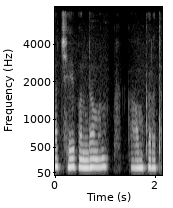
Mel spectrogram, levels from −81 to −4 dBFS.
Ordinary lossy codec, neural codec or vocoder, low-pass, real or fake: none; none; 7.2 kHz; real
